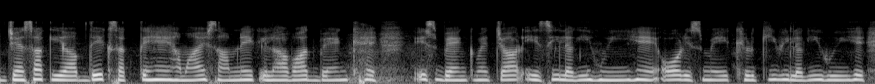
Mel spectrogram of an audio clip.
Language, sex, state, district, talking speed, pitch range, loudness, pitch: Hindi, female, West Bengal, Dakshin Dinajpur, 200 wpm, 200-215 Hz, -14 LUFS, 205 Hz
